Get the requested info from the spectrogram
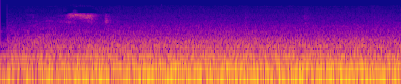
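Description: Steady road noise inside a Sprinter van RV cabin at highway speed, mostly a low rumble of engine, tyres and wind.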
